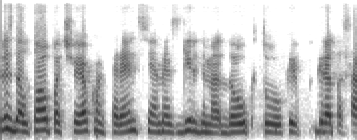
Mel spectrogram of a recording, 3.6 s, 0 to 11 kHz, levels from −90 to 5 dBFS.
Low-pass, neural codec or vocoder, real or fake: 9.9 kHz; vocoder, 22.05 kHz, 80 mel bands, WaveNeXt; fake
